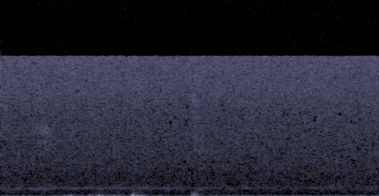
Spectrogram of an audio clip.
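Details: Sleeping Teacup Yorkshire Terrier snoring softly, a cluster of low rumbling snores packed close together in the first second and a half, then one fainter snort, quiet room otherwise.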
